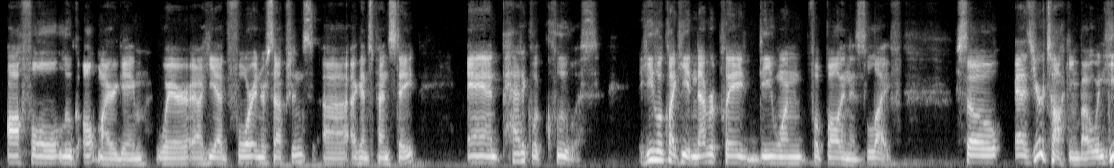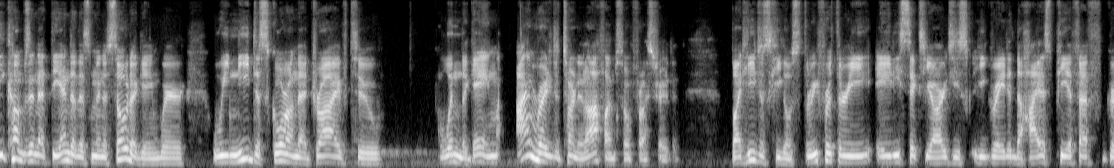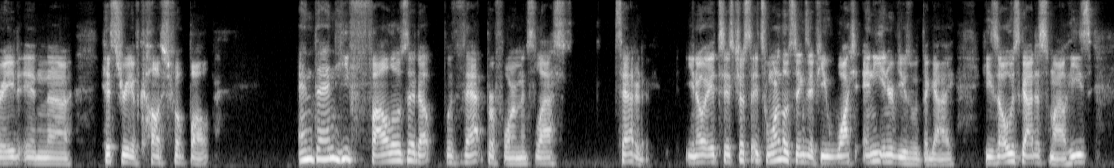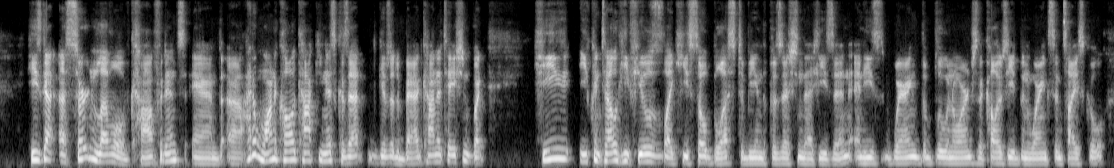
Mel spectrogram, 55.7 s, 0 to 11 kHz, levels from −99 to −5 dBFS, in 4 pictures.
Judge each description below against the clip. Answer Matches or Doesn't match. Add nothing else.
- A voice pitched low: Matches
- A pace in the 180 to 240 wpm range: Matches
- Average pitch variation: Doesn't match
